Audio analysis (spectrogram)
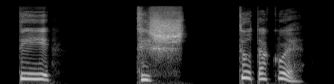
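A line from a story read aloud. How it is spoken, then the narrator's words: Hoarse rasp. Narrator (Russian): прохрипела я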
